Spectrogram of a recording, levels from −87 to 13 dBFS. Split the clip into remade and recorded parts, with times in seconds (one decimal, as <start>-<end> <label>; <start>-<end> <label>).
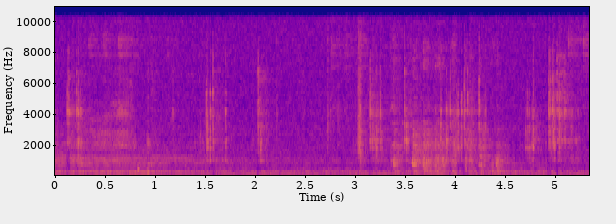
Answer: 0.0-0.7 recorded; 0.7-1.8 remade; 1.8-2.3 recorded; 2.3-2.9 remade; 2.9-5.3 recorded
